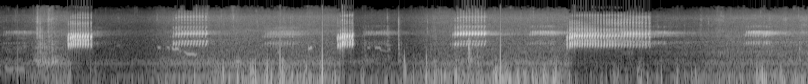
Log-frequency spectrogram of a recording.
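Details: Gray treefrog on a deck in Vermont giving its mating call in reply to a recorded call played on a phone; loud pulsed trills, each about half a second to a second long, alternating with quieter played-back trills through the clip.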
